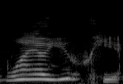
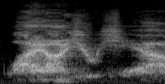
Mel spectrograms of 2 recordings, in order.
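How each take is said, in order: First: Mock ghostly whisper. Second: Slow eerie spirit whisper; ghostly whisper. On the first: Echoes the spirits' question. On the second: Acted. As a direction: breathe it like a restless ghost. Spirit's question.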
